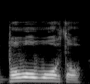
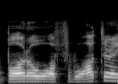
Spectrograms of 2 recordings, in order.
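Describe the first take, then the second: First: It is said in a British accent. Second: It is said in a plain accent. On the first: "eles falam" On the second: "em vez de falar"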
